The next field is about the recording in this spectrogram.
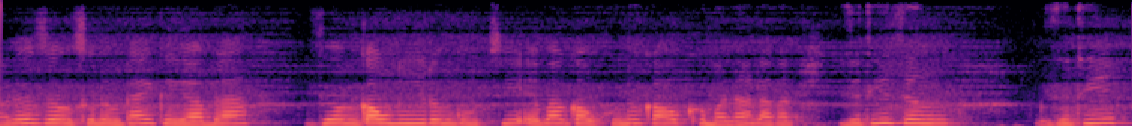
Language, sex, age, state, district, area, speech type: Bodo, female, 18-30, Assam, Kokrajhar, rural, spontaneous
